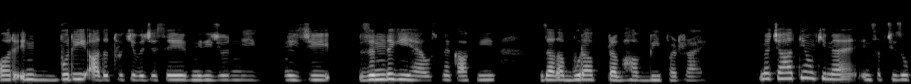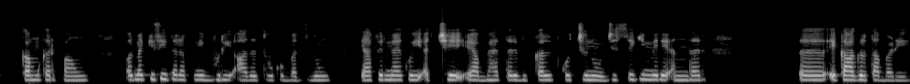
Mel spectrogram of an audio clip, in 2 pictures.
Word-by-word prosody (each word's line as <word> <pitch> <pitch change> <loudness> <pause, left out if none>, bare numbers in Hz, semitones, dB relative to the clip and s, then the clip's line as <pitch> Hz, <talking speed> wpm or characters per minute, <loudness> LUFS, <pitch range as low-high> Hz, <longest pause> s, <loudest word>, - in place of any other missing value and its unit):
और 215 0 +2
इन 230 - +2 0.3
बुरी 240 0 +3
आदतों 415 - -2
की 215 - 0
वजह 200 0 +1
से 210 +1 +4
मेरी 205 0 -1
जो 205 +1 -1
नि 205 -1 -12 0.3
निजी 210 +1 0 0.4
ज़िंदगी 225 0 +6
है, 200 -2 -2
उसमें 200 +3 -8
काफ़ी 205 +1 -4 0.5
ज़्यादा 210 -1 +4
बुरा 220 0 +5 0.2
प्रभाव 195 0 -1
भी 200 0 -3
पड़ 185 -1 -6
रहा 185 0 -9
है। 185 - -19 0.6
मैं 260 - +1
चाहती 275 +2 +4
हूँ 285 -2 0
कि 265 - +1
मैं 230 -1 +2 0.2
इन 220 - -4
सब 220 +1 -12
चीज़ों 215 0 0
को 220 - -30 0.2
कम 210 0 +2
कर 215 +1 -2
पाऊँ 195 0 -4 0.4
और 210 - +2
मैं 225 - +4
किसी 235 +1 0
तरह 220 -2 -1
अपनी 215 0 -3
बुरी 210 +2 -5
आदतों 195 0 -5
को 200 - -13
बदलूँ। 195 +1 -7 0.3
या 200 - +3
फिर 215 -1 +1
मैं 210 0 +1
कोई 210 - +1
अच्छे 215 -1 +7 0.2
अ, - - +2
बेहतर 205 +1 -2
विकल्प 205 +1 -2
को 210 - -1
चुनूँ, 205 -2 +1
जिससे 210 +4 -3
कि 225 +1 -2
मेरे 215 -1 +3
अंदर 205 +2 -2 0.9
अ, - - +2
एकाग्रता 210 0 +3
बढ़े। 185 -1 -8
210 Hz, 200 wpm, -27 LUFS, 200-215 Hz, 0.9 s, अच्छे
